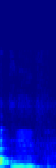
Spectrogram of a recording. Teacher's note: जैसे ओम हमने बोला ओ तो इसमें कई गुना तीन गुना समय लगा है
